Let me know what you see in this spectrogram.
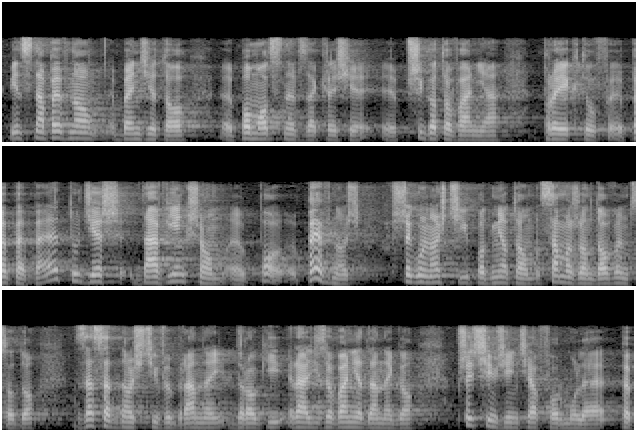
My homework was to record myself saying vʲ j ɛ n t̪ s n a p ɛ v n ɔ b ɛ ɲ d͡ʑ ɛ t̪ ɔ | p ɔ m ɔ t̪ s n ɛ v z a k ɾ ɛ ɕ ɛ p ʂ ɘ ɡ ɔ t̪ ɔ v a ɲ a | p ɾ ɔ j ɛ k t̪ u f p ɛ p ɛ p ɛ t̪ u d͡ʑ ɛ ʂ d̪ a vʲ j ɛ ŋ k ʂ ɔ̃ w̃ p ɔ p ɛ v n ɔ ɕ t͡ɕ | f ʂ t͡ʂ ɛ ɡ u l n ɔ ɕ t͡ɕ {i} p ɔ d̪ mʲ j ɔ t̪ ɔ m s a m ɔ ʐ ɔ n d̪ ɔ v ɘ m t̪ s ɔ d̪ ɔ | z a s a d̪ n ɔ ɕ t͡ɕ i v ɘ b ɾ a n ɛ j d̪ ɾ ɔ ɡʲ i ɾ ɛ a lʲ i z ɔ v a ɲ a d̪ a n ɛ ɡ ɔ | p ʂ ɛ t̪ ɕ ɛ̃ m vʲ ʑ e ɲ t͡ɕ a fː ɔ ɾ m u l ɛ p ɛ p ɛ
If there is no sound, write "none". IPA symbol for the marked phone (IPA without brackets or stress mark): i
